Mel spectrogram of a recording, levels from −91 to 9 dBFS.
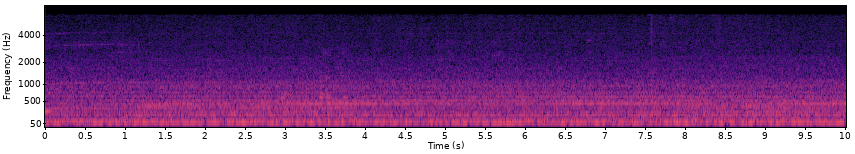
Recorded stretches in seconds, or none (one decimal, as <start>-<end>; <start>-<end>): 0.0-10.0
